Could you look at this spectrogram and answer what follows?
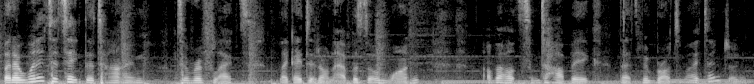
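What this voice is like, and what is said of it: Out of breath speaking voice. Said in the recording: “why is this girl out of breath? I'm out of breath”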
